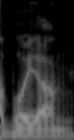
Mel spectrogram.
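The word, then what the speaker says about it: Bojang: Jetzt bei GC, vielleicht können wir das schnell vorwegziehen, du aus GC Intimus, schießt auf einmal, wie spricht man den Namen eigentlich aus? Boyang. – Ich hätte gesagt, Adama Boyang, ganz einfach.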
